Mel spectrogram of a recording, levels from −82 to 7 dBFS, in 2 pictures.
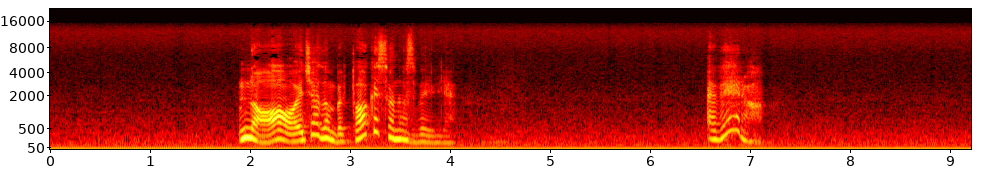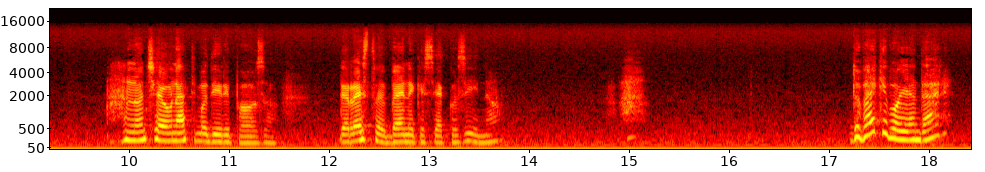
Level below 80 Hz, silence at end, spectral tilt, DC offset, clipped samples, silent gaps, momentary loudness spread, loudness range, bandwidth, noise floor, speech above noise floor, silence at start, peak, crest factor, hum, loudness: -46 dBFS; 0.05 s; -4 dB/octave; 4%; under 0.1%; none; 27 LU; 15 LU; 15.5 kHz; -42 dBFS; 25 dB; 0 s; -2 dBFS; 20 dB; none; -18 LUFS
